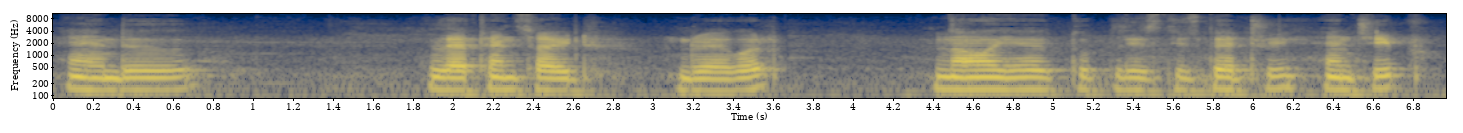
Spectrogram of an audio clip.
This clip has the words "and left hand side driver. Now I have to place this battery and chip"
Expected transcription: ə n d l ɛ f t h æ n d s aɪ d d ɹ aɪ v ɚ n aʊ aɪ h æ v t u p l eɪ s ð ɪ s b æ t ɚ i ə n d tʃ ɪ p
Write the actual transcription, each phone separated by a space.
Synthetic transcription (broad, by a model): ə n d l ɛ t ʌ n s aɪ d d ɹ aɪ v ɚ n aʊ aɪ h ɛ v t u p l eɪ s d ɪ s b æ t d i ə n d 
